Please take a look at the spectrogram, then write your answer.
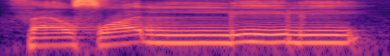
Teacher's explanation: Di fa tipis, sad tebal.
